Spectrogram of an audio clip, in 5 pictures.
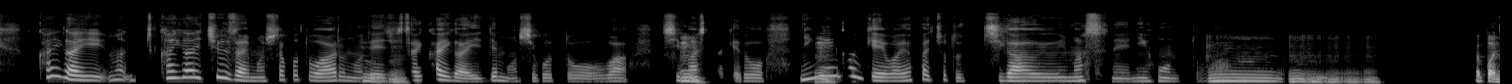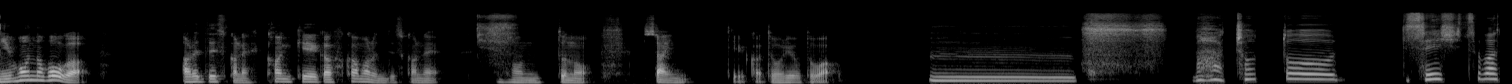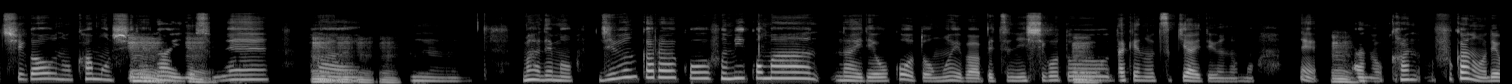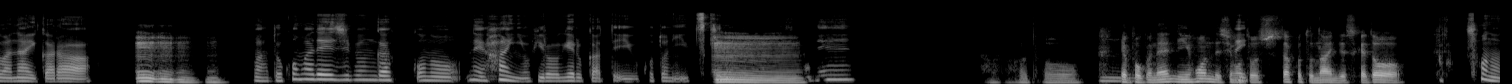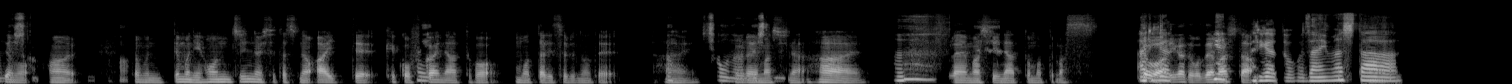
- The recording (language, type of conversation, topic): Japanese, unstructured, 仕事中に経験した、嬉しいサプライズは何ですか？
- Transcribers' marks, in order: other background noise; laughing while speaking: "うん"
